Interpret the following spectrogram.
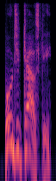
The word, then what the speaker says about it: Wojciechowski: Wojciechowski. Pronounced like watch your car key.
